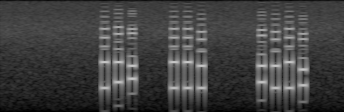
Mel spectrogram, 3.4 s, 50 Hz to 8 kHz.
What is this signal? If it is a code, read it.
DTMF, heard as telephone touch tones, dialled by machine, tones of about 70 ms. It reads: 390 332 8234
